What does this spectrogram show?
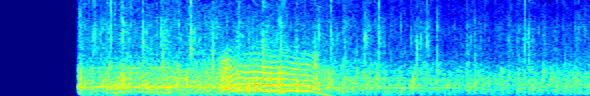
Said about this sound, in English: So I'm gonna try and ride the fader on here and like crank it when she's talking, and then like when there's applause, like cut it back a little bit.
